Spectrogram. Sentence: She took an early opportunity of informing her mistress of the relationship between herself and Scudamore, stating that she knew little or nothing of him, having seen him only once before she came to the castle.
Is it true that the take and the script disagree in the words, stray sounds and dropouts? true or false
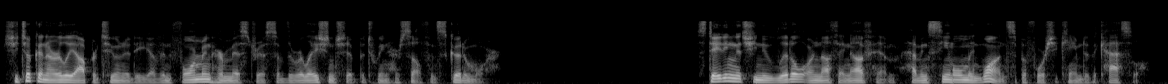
true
